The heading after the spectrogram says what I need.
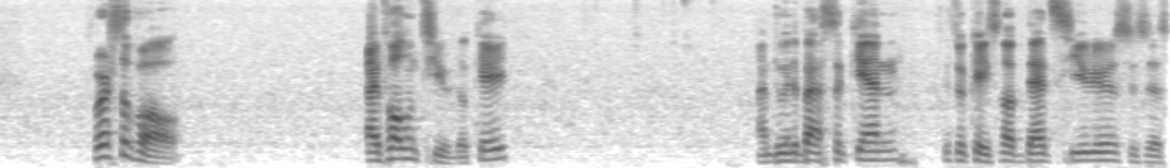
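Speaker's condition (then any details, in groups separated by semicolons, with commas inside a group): No condition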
